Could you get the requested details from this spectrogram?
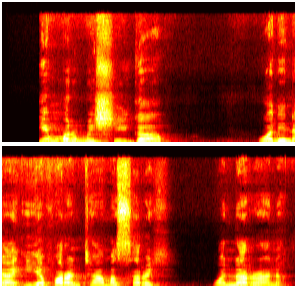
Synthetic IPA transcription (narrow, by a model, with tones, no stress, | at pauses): jɪ˦mːʊ˨rmʊ˦ʃiː˦ɡa˨ | wɐ˦ni˦naː˨ʔɪ˦ja˨ɸɐ˦ɾɐ˨ntaː˦mɐ˦sɐ˨ɾa˦˨j | wɐ˦nːɐ˨nɽaː˦naː˦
